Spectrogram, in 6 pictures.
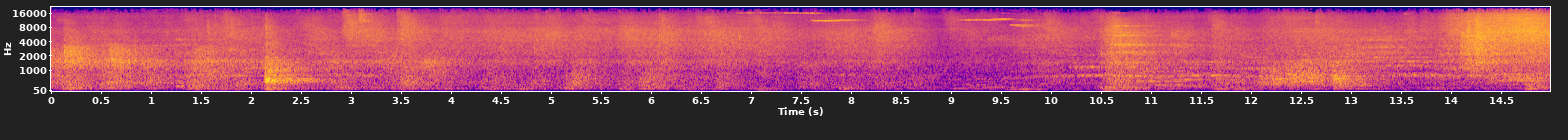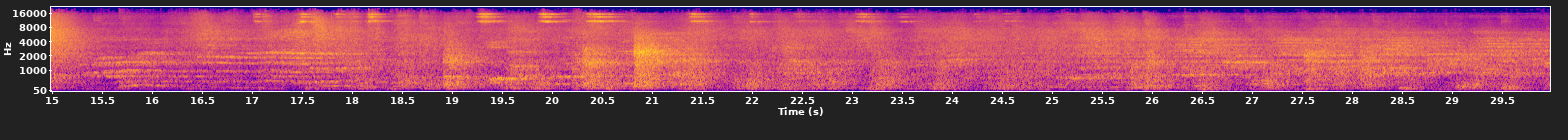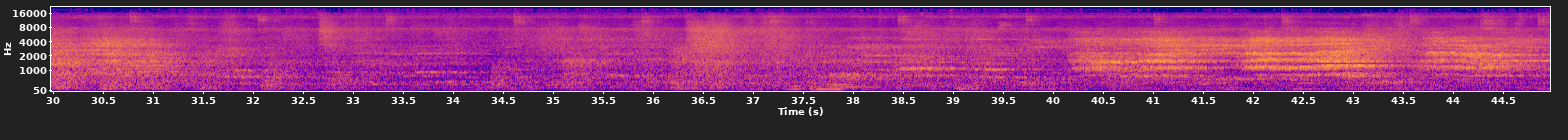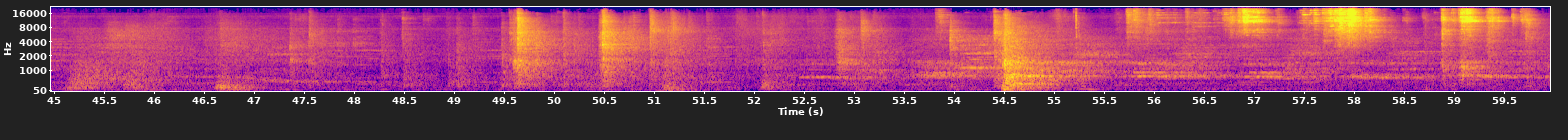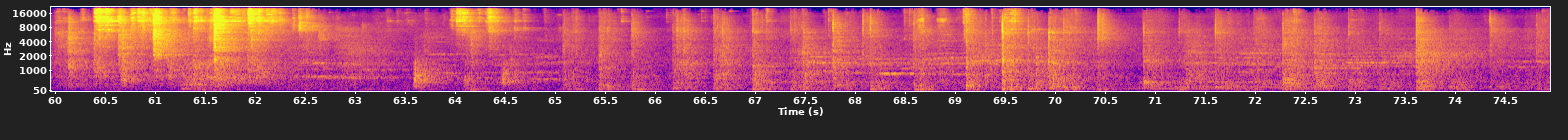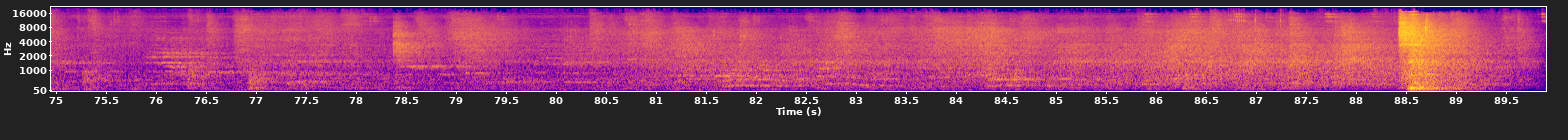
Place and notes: Berlin, Urbanstr., Nachbarschaftshaus - stairway area
Nachbarschaftsshaus, entry hall, stairway, ambience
